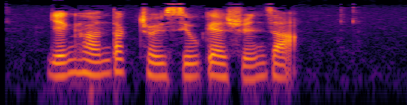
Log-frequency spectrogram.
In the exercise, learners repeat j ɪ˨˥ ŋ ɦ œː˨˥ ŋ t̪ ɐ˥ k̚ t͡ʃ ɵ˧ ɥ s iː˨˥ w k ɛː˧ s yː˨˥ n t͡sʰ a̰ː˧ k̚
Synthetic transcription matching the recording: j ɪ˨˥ ŋ ɦ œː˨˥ ŋ t̪ ɐ˥ k̚ t͡ʃ ɵ˧ ɥ s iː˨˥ w k ɛː˧ s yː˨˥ n t͡s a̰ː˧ k̚

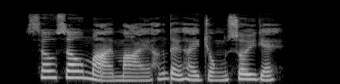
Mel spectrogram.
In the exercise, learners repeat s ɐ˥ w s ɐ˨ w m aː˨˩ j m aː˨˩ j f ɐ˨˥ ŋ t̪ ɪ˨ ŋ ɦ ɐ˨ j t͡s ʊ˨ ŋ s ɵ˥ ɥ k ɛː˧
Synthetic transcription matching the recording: s ɐ˥ w s ɐ˥ w m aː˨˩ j m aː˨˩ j h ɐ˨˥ ŋ t̪ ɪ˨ ŋ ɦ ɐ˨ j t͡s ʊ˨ ŋ s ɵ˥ ɥ k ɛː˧

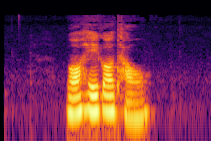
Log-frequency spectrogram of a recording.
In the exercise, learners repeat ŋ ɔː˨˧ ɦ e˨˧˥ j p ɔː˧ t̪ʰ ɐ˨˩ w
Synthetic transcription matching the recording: ŋ ɔː˨˧ ɦ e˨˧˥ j k ɔː˧ t̪ʰ ɐ˨˩ w

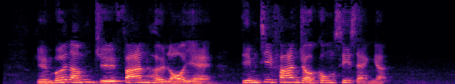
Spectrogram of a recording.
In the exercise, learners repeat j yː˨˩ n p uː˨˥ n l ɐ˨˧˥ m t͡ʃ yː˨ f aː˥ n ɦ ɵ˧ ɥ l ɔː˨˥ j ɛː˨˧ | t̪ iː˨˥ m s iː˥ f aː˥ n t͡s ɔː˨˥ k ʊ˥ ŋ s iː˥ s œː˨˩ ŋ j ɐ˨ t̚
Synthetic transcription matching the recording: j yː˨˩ n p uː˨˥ n l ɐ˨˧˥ m t͡ʃ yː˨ f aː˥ n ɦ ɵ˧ ɥ l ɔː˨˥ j ɛː˨˧ | t̪ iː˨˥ m t͡s iː˥ f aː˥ n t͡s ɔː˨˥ k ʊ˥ ŋ s iː˥ s ɛː˨˩ ŋ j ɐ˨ t̚

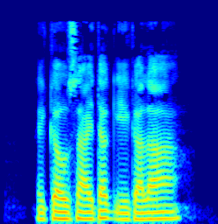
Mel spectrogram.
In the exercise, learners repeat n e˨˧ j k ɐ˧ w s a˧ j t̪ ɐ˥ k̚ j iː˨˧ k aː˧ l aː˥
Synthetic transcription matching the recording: n e˨˧ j k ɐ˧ w s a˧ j t̪ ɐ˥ k̚ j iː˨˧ k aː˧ l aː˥

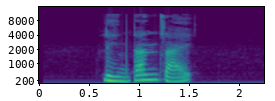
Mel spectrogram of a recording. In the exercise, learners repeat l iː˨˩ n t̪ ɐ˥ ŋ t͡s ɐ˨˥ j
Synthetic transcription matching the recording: l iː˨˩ n t̪ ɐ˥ n t͡s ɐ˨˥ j

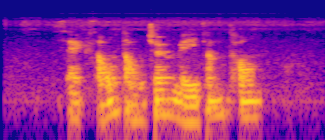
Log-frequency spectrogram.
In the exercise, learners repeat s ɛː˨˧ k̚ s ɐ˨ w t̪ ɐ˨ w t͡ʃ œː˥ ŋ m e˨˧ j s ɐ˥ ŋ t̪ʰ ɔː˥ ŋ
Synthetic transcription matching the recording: s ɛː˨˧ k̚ s ɐ˨˥ w t̪ ɐ˨ w t͡ʃ œː˥ ŋ m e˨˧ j t͡s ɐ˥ ŋ t̪ʰ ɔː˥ ŋ

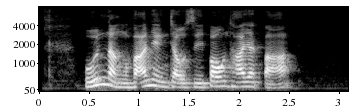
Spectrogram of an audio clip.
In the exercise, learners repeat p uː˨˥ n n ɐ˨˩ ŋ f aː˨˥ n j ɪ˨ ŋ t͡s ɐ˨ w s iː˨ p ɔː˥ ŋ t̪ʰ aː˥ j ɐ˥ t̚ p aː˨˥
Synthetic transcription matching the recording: p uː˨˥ n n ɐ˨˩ ŋ f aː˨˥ n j ɪ˨ ŋ t͡s ɐ˨ w s iː˨ p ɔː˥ ŋ t̪ʰ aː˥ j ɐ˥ t̚ p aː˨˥

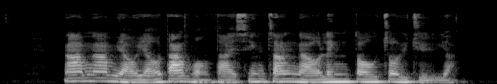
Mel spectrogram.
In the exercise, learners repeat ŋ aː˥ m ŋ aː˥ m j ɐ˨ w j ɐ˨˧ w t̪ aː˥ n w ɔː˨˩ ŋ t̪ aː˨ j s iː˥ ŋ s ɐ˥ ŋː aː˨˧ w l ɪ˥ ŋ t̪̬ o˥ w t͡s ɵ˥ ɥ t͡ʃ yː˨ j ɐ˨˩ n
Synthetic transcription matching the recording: ŋ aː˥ m ŋ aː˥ m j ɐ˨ w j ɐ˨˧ w t̪ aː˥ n w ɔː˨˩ ŋ t̪ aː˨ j s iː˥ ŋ t͡s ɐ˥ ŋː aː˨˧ w l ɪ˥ ŋ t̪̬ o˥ w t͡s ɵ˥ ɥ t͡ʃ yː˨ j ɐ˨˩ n

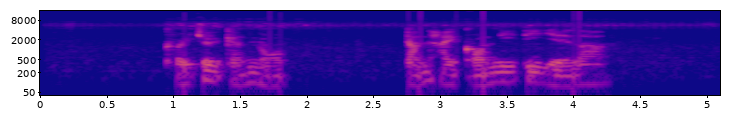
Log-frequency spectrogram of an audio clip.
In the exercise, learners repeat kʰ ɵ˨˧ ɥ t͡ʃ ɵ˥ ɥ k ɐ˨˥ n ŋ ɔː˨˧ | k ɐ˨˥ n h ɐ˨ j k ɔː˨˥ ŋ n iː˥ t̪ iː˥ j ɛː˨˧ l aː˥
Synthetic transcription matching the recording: kʰ ɵ˨˧ ɥ t͡ʃ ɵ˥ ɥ k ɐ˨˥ n ŋ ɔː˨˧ | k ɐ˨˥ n h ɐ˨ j k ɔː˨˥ ŋ n iː˥ t̪ iː˥ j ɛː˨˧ l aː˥

